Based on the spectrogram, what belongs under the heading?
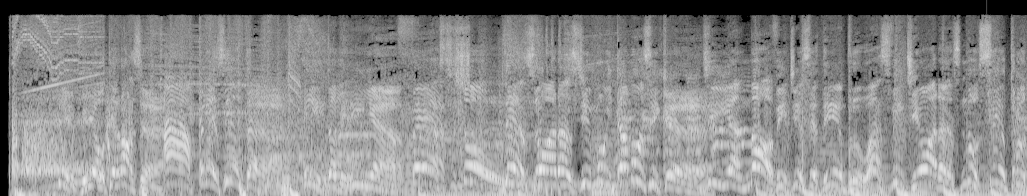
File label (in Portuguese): spot; estudio moura; itabirinha fest show 2011; flank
